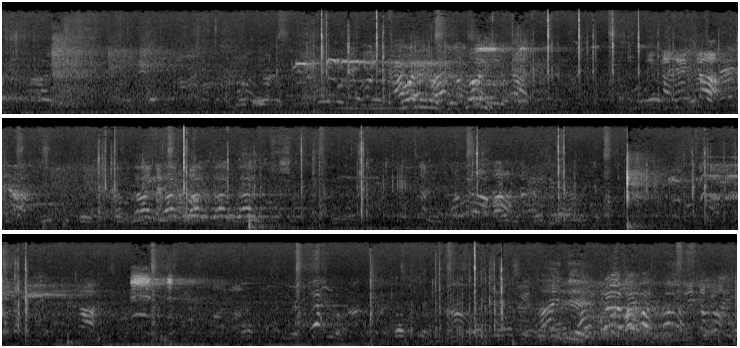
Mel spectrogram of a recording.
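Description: Men shout to each other across a football pitch outdoors.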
